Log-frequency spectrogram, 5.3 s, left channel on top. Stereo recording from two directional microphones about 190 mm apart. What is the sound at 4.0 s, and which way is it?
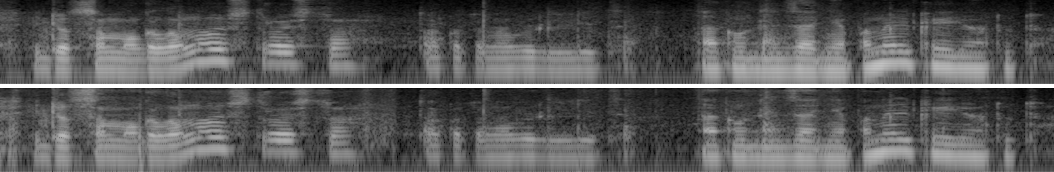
Speech, 5° left (ahead or behind).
